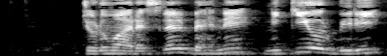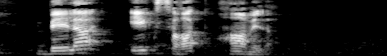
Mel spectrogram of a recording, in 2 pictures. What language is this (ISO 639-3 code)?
urd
